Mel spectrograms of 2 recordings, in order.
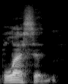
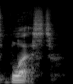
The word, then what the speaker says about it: blessed: Now, just a little grammatical note we pronounce it blessed mm-hmm. – when it's used as an adjective, an adverb, or a noun. When that word is used as a verb, then it's blessed.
